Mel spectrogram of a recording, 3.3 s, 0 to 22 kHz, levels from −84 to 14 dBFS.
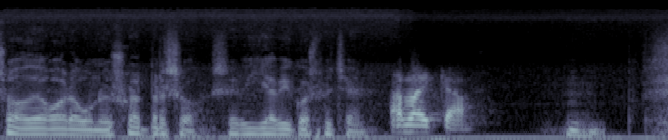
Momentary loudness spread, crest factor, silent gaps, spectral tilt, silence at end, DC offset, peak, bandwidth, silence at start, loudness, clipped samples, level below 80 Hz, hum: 13 LU; 20 dB; none; -7 dB/octave; 0 s; under 0.1%; -6 dBFS; 17.5 kHz; 0 s; -27 LUFS; under 0.1%; -42 dBFS; none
